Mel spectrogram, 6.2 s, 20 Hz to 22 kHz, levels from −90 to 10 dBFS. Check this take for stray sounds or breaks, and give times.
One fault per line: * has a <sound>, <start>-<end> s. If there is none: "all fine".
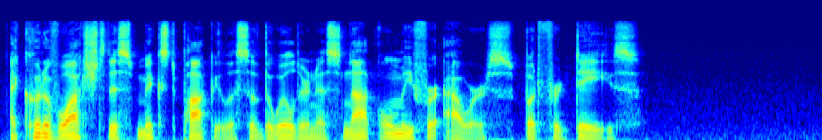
all fine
